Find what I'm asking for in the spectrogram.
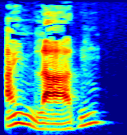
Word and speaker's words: einladen: Au présent, la particule, qui porte toujours l'accent tonique, est rejetée en fin de phrase. Voici un exemple avec le verbe einladen, inviter.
